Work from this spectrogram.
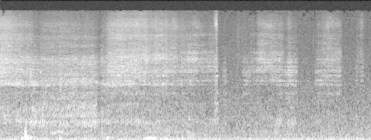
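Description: Fingertips and nails rub and scratch across the carved face of a red lacquered, hollow, painted wooden mask. The result is a soft, continuous rasping hiss with bright high-end texture over low, dull thumps.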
